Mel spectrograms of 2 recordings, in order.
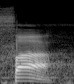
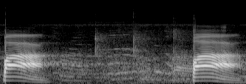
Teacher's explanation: yang berfungsi itu malah gigi seri atas dengan bibir bawah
